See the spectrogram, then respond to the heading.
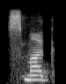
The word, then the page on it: smug: Indian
